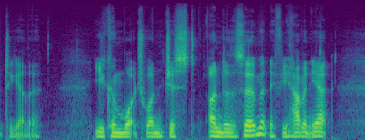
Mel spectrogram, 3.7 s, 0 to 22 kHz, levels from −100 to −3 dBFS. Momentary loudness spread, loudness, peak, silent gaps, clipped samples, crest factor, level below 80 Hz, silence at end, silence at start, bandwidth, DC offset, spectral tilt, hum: 13 LU; -23 LUFS; -6 dBFS; none; under 0.1%; 18 dB; -52 dBFS; 0.4 s; 0.05 s; 17 kHz; under 0.1%; -6 dB/octave; none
